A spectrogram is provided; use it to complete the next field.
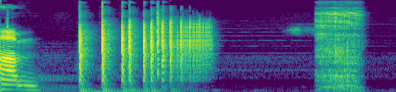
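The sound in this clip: Dice rolled onto a hard surface give a quick run of clattering bounces that come faster and fade. After a pause comes a short burst of rattling.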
